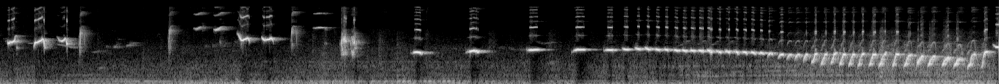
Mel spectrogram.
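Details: White-rumped shama song aimed at provoking rival shamas: scattered high whistles and single fluty notes, then a long fast rattling trill that slowly falls in pitch over four seconds.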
